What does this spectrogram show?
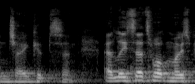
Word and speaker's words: Jakobson: He was actually originally from Russia, and so growing up, his name was Jakobson, which is how you say it in Russian.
